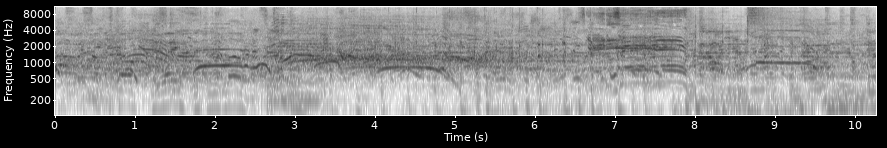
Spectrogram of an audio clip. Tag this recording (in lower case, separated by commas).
music, speech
